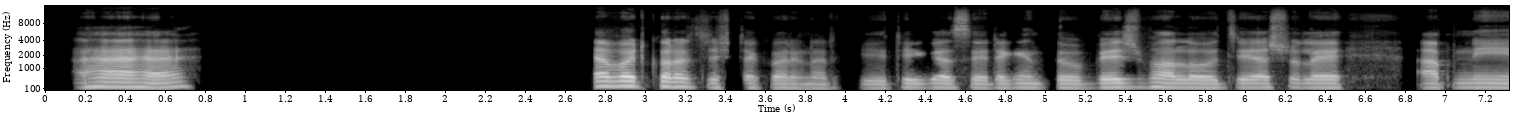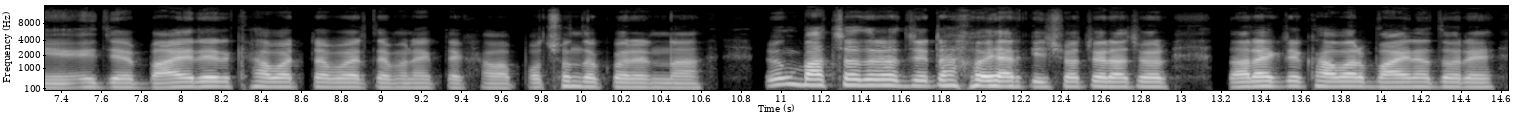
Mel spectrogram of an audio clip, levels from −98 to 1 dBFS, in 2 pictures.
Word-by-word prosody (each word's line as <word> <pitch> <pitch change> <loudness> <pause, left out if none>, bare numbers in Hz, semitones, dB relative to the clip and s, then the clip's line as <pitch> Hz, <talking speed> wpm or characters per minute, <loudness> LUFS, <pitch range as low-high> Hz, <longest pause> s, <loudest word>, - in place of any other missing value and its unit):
আ - - -11
হ্যাঁ, 160 -2 +4
হ্যাঁ। 145 +3 +1 2.1
এভয়েড 180 0 +4
করার 165 -3 +2
চেষ্টা 140 0 -9
করেন 130 -1 -6
আরকি। 125 +1 -20 0.2
ঠিক 135 -1 -6
আছে, 130 +1 -8
এটা 135 - -6
কিন্তু 135 0 -8 0.2
বেশ 145 0 +1
ভালো 140 -2 0 0.2
যে 140 - -4
আসলে 140 +1 -5 0.6
আপনি 140 +2 -8 0.3
এইযে 150 0 -2 0.2
বাইরের 165 +4 +4
খাবার-টাবার 160 -2 0
তেমন 145 -1 -3
একটা 140 0 -6
খাওয়া 135 -1 -4
পছন্দ 175 +4 -4 0.2
করেন 150 -1 0
না। 140 - -1 0.4
এবং 230 +3 +1
বাচ্চাদের 215 0 +5
আ - - +4
যেটা 195 +1 +2
হয় 190 -2 +9
আরকি 170 -1 -3
সচরাচর 170 -1 +3 0.3
তারা 165 +2 +4
একটু 180 +1 -1
খাবার 175 0 +5
বায়না 160 +1 +4
ধরে। 160 -1 0
160 Hz, 155 wpm, -24 LUFS, 140-170 Hz, 2.1 s, হয়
